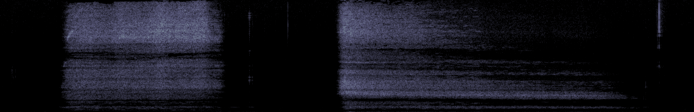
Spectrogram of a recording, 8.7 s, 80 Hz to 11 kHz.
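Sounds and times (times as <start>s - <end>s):
quick breaths in through the nose and out through the mouth in a breathing exercise: 0.8s - 2.9s, 4.2s - 8.2s.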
